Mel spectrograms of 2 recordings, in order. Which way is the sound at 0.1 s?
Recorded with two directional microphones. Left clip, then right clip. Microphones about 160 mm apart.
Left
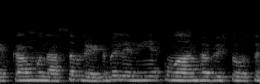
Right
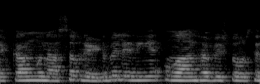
Centre (ahead or behind).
